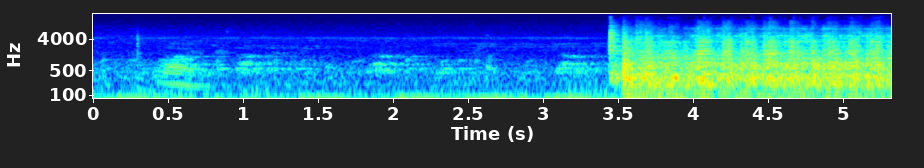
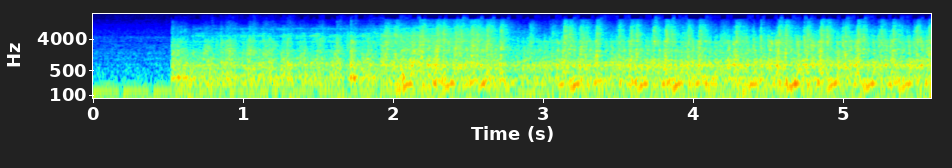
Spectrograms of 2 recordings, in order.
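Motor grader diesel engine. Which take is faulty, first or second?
first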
